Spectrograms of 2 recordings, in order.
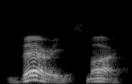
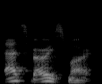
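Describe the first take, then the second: First: Slow, louder mock praise; sarcastic praise. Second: Said in the usual way. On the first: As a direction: drag it out sarcastically. Mocking the wrong triage choice.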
